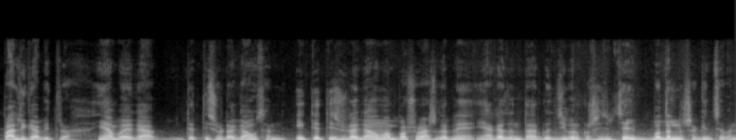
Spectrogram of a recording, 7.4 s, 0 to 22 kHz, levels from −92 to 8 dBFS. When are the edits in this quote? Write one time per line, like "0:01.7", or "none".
none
